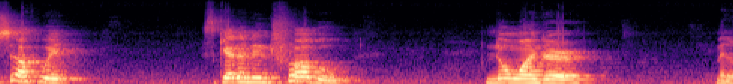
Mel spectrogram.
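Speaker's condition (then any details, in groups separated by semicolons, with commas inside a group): No condition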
